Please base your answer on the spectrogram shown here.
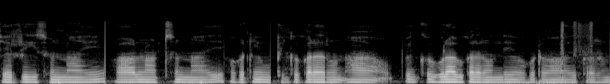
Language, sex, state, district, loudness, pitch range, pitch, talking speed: Telugu, male, Andhra Pradesh, Guntur, -21 LUFS, 110-115 Hz, 110 Hz, 110 wpm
